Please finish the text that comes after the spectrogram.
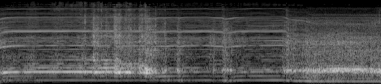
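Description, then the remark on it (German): A loud immersion blender whirs steadily as it purées food, its high motor whine wavering slightly before dropping to a lower, straining pitch near the end; no one speaks. “So, so kannst du es sehen, dass ich ja. wirklich püriere.”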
